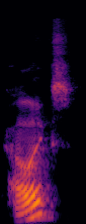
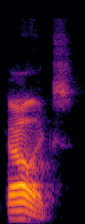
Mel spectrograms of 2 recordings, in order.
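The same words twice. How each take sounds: First: "Alex" with a high rising end; tentative rising "Alex?"; questioning name call. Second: Short, loud "Alex" with a falling end; punched, falling "Alex"; sharp name call. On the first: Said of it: "Are you there?". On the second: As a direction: say "Alex" hard and quick, dropping off. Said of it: "Those are all very different". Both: Shown as a demonstration.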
